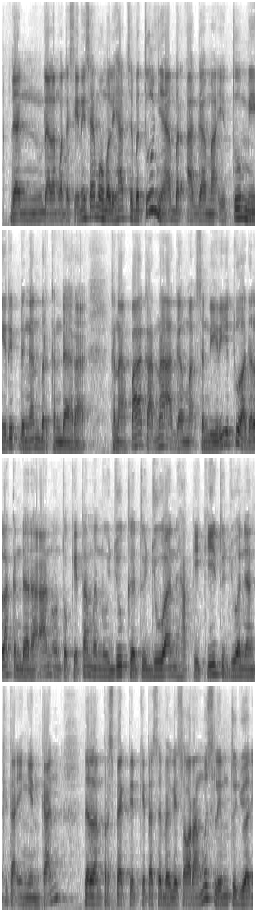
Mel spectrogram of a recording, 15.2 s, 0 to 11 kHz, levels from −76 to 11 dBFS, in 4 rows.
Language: Indonesian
